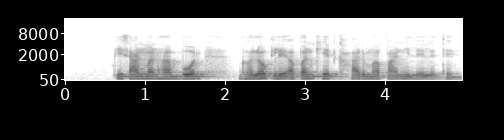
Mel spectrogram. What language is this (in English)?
Chhattisgarhi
